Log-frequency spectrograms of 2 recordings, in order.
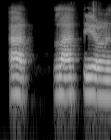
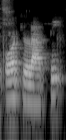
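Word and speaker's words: عطلة: Aina turidu an tadhhaba fi atlatil soifi. Fi utlati. Karena ada fi kasrah.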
